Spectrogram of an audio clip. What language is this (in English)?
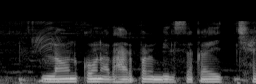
Maithili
